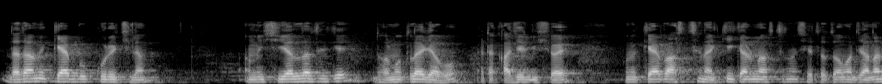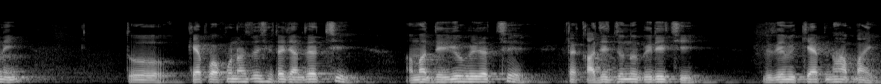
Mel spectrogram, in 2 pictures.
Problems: none marked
